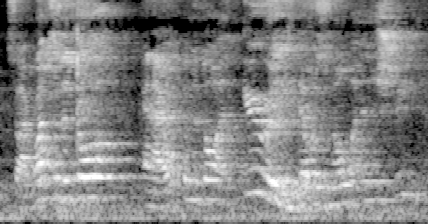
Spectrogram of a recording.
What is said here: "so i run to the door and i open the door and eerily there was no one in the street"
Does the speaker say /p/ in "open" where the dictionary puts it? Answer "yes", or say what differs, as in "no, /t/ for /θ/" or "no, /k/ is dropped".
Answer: yes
